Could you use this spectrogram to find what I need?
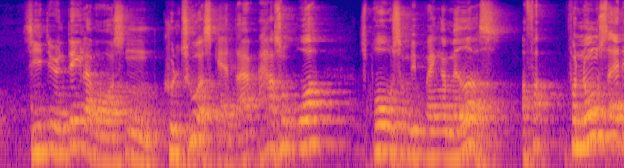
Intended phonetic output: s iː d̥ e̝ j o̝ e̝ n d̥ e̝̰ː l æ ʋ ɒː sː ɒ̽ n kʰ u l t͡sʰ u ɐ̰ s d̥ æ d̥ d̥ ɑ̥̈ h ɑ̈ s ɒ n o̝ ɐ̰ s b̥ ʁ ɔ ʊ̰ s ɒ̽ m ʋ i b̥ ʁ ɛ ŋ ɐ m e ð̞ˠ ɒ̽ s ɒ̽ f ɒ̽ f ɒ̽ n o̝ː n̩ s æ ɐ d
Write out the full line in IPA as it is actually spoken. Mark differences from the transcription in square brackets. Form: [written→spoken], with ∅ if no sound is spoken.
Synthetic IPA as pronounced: s iː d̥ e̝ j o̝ e̝ n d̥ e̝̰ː l æ ʋ ɒː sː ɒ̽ n kʰ u l t͡sʰ u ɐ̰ s [d̥→ɡ̥] æ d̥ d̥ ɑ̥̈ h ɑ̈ s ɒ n o̝ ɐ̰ s b̥ ʁ ɔ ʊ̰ s ɒ̽ m ʋ i b̥ ʁ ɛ ŋ ɐ m e ð̞ˠ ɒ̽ s ɒ̽ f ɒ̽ f ɒ̽ n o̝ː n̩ s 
